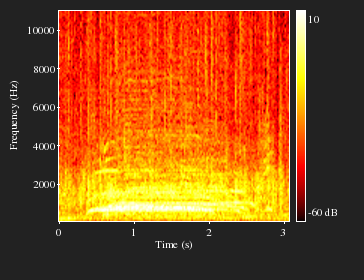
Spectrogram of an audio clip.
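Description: A crowd at a France Inter radio concert bursts into sustained applause and cheering for the singer's DJ and pianist, with high whoops and shouts rising over steady clapping for a few seconds before easing slightly.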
